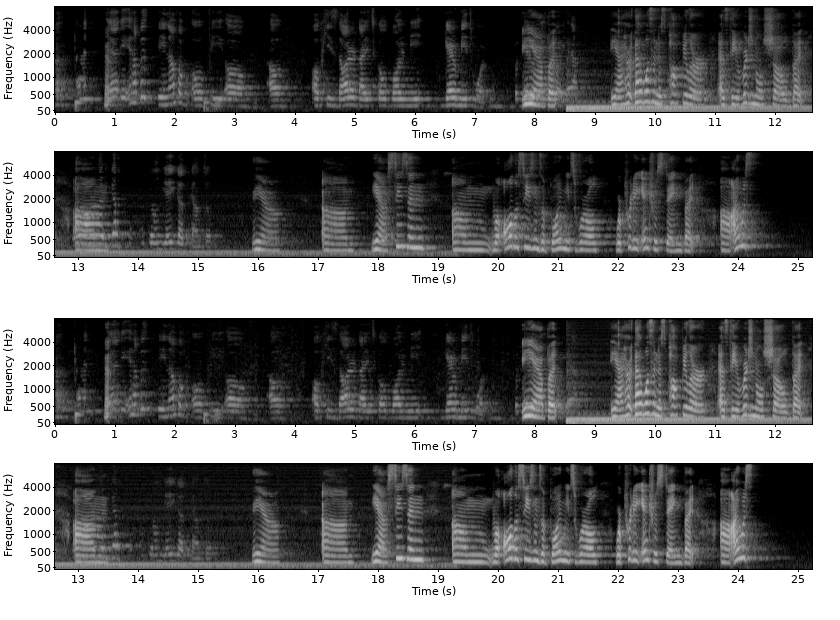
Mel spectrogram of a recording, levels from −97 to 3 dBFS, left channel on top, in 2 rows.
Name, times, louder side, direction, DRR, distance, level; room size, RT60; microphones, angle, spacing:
voice 1, 0.0-3.3 3.5-3.9 4.3-8.7 12.9-13.7 14.2-15.3, left 4 dB, 40° left, 9 dB, 0.8 m, -47 dB
voice 2, 7.8-8.4 9.3-13.5 15.9-16.4 17.1-17.6 17.9-18.8 19.2-21.7 22.0-23.3 23.7-24.2, right 5 dB, 35° right, 13 dB, 0.3 m, -33 dB
sound 1, 8.5-19.3, right 2 dB, 70° right, 0.7 m, -41 dB
17.5 x 9.4 x 3.9 m, 0.98 s
head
